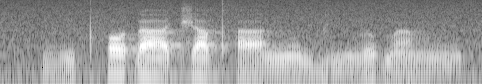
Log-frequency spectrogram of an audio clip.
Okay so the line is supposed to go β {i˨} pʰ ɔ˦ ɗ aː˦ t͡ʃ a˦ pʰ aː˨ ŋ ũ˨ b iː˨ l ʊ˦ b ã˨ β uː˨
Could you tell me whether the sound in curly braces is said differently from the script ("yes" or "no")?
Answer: no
